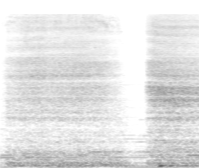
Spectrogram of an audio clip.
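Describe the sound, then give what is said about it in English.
Long, slow, deep breath taken during a guided meditation, a sustained airy hiss that stops briefly, then resumes as a second steady breath, soft and without talk. “Let's just take one more long, slow, deep breath together.”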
